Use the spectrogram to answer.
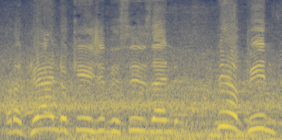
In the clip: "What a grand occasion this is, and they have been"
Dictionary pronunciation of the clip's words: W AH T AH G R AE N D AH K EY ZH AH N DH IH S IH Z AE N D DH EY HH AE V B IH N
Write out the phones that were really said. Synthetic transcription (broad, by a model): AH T AH G R AE N D AH K EY ZH AH N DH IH S IH Z AE N D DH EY HH AE V B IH N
